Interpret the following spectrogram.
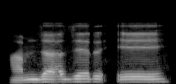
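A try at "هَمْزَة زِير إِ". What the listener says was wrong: হামজা জের ই, হর্ষই দিয়ে পড়া হয়, ই।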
